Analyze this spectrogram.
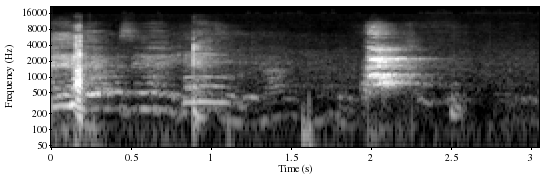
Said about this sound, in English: just watching the fucking dog go crazy.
